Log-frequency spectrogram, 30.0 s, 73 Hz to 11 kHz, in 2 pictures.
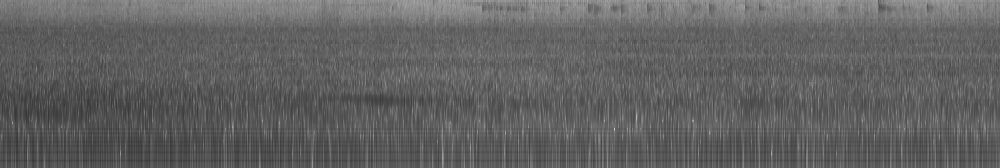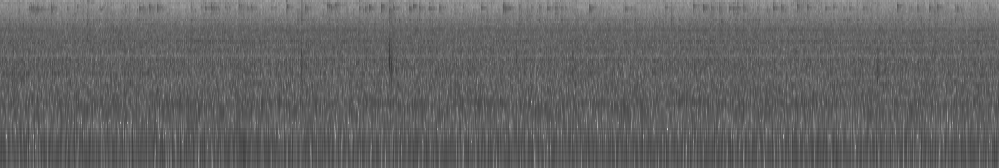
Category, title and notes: Soundscapes > Other
Hand-fed wood chipper idle and shutoff
A Bandit Intimidator 12XP hand-fed towable wood chipper idles in front of a residence in the Riverdale neighbourhood of Whitehorse, Yukon. When the chipper shuts off at around the 2:15 mark, the sound of a metal rake on a concrete sidewalk and asphalt road can be heard. Recorded on handheld Zoom H2n in stereo on August 26, 2025.
Bandit-intimidator-12XP, chipper, city, engine, field-recording, idle, idling, noise, rakes, raking, riverdale, shut-off, sidewalk, tree-pruning, whitehorse, wood-chipper, yukon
